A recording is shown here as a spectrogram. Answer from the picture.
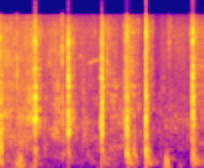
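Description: A hammer knocking ice off a frozen outboard motor: a quick series of sharp knocks, about three to four a second.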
